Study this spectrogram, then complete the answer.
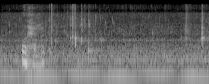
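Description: An egg cracks and drops into a pot.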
